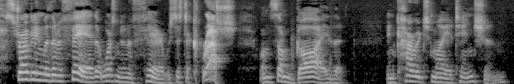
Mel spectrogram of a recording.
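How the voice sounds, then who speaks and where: A woman playing a feisty elderly would-be novelist, rambling wryly and haltingly through a comic monologue as a video diary. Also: lowish voice, expressive. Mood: reminiscing. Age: older. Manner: wry, musing, halting, talking to herself.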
